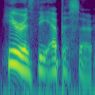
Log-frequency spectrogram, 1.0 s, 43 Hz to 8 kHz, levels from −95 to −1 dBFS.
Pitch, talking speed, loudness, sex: 165 Hz, 250 wpm, -18 LUFS, female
